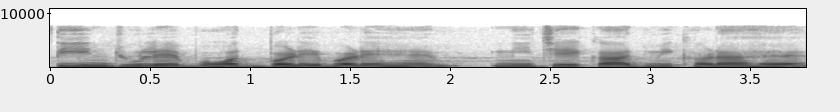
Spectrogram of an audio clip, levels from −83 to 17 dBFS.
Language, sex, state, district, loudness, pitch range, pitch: Hindi, female, Chhattisgarh, Balrampur, -16 LUFS, 215-240 Hz, 220 Hz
